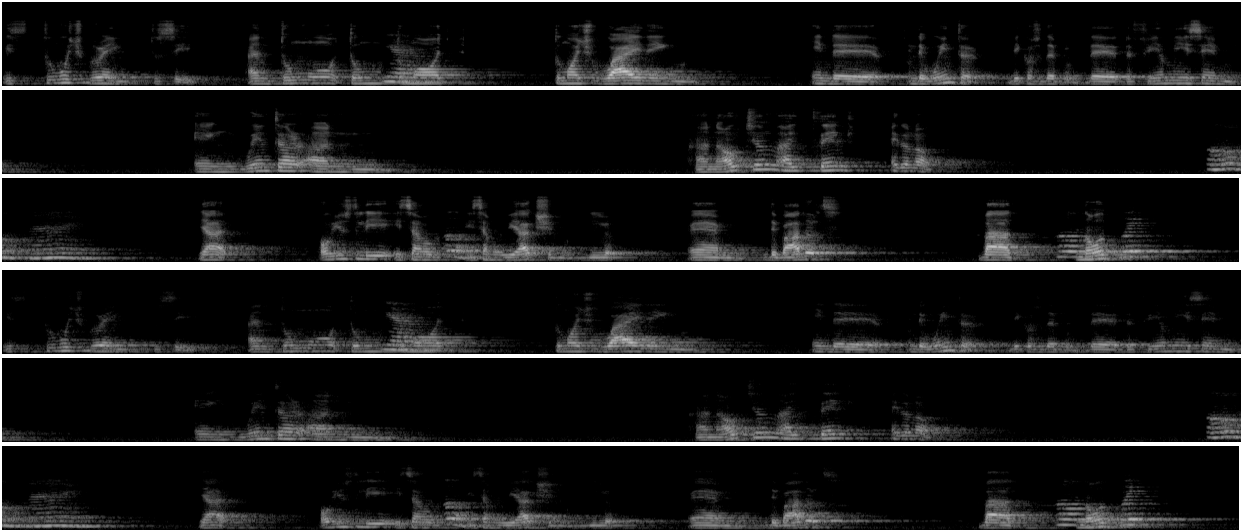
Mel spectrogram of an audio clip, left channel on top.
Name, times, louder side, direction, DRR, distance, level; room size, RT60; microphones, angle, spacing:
voice 1, 0.0-2.0 2.5-4.4 5.5-7.0 8.1-9.8 10.1-12.4 14.3-16.3 19.3-20.9 21.3-21.7 26.7-27.1 28.0-30.9 31.6-33.1 34.5-35.0 35.5-36.1, left 4 dB, 90° left, 12 dB, 0.6 m, -32 dB
voice 2, 3.8-4.2 24.4-25.6 29.2-29.4 35.3-35.6 35.9-36.1, equal, 45° right, -7 dB, 4.0 m, -33 dB
22.0 x 8.7 x 2.5 m, 1.4 s
head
